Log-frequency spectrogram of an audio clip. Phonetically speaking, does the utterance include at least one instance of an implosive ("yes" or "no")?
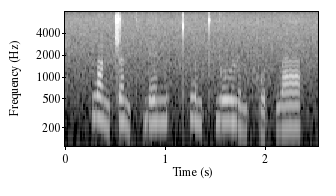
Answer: no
